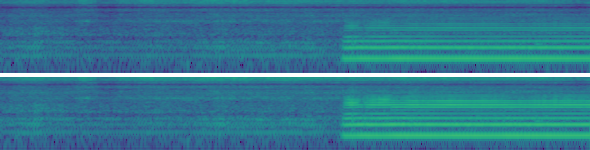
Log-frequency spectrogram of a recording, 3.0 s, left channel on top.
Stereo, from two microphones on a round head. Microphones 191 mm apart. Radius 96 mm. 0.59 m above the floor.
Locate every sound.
0.0 s a lawn mower: 20° right (ahead or behind)
1.7 s a trumpet: 65° right (ahead or behind)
